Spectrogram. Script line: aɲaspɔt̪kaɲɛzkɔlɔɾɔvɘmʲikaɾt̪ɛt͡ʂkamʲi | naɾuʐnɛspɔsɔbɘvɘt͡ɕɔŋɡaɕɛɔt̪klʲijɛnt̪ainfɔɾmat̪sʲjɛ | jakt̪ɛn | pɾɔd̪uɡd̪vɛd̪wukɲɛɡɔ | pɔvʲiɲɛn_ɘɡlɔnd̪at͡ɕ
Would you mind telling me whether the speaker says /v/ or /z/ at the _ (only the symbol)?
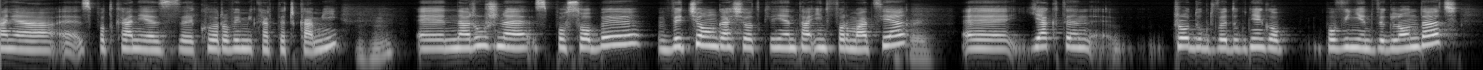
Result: v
